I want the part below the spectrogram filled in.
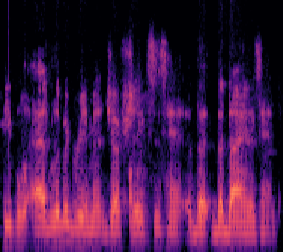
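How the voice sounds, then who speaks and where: A man's voice: on the low side, quick pace, mellow, husky, no room sound, highs cut off. A man reading script stage directions aloud in a plain, matter-of-fact way, with occasional stumbles. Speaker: stage directions reader at a table read.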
